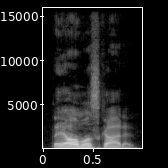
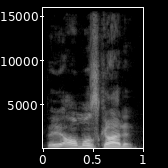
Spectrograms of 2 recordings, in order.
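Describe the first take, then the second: First: Said in the usual way. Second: "almost" lifted higher and louder; stress on almost. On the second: Shown as a demonstration. The vlogger stressing "almost" about the bad translation. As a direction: lean on "almost".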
